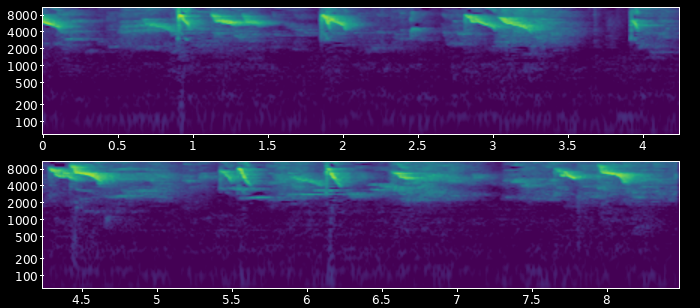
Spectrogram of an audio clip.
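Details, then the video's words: Lively sequence from a male buxtoni Oriental white-eye calling out a rival: many rapid, high, falling chirps and twittering trills, nearly continuous across the stretch. "Buxtoni Memanggil Lawan Memancing Bunyi Jantan"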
